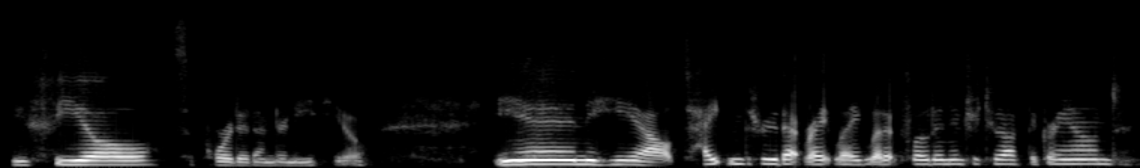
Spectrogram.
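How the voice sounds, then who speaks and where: A woman guiding a relaxation practice, giving slow, soothing cues to tense and release muscles, her voice climbing with emphasis on each tensing cue. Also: medium pitch, flat delivery, vocal fry, narrow, tinny audio. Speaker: movement instructor. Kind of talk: guided progressive muscle relaxation.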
